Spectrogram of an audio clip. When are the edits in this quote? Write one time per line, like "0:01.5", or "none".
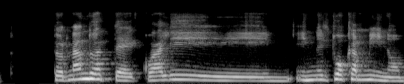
none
